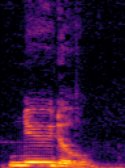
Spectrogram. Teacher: have a long sound a vowel ooh noodle say noodle so there is no vowel sound between d and l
